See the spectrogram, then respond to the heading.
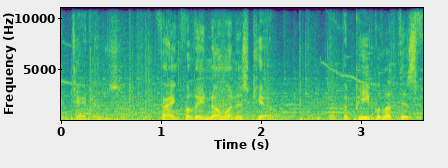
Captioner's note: fireworks exploding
